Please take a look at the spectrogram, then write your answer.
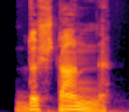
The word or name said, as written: दुष्टान्न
